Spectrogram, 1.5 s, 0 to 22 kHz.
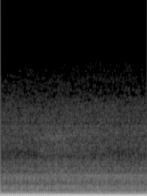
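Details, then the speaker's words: VW Golf Mk5 TDI diesel, turbo actuation basic-setting test via scan tool at 82% charge control duty cycle: engine climbs smoothly to a raised, steady rev with no whistle, flutter or hunting as variable turbo vanes cycle fully open and closed; normal. "I think it's just the vanes, the variable sort of displacement vanes in the turbo that it's motoring there via sort of an actuator."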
